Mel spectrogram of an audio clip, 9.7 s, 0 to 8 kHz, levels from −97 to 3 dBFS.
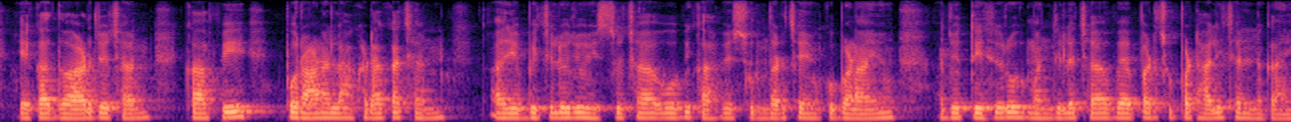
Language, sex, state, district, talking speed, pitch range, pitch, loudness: Hindi, male, Uttarakhand, Uttarkashi, 225 wpm, 115-120 Hz, 115 Hz, -20 LUFS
